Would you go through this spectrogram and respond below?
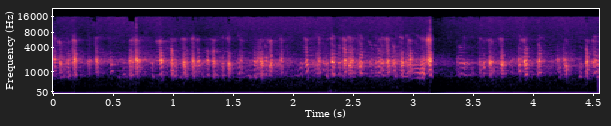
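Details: Frog. Many frogs call at once, a steady wash of quick, rattling croaks in the middle of the range. After a brief dip near the end the chorus swells back to full strength.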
